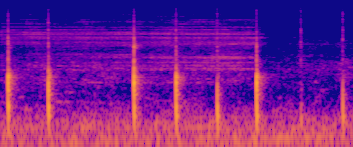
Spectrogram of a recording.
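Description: Pestle pounding green herbs in a mortar: six knocks at an uneven pace, about half a second to a second apart.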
